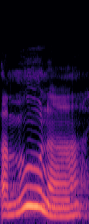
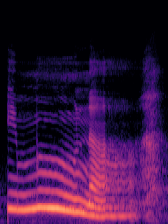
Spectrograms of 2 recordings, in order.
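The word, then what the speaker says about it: אמונה: So if you want to hear the meaning of emunah, you need to say it like braying. So can you do that with me? Emunah.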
